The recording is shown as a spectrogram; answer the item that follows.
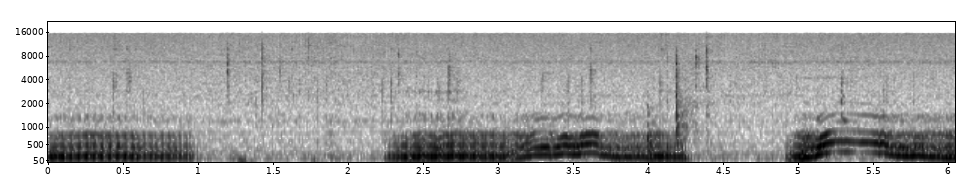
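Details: Angry mother cat Mocha warning off her jealous sister Kofi over a newborn kitten indoors: low rumbling growls that bend upward into two wavering, rising-then-falling moaning yowls.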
